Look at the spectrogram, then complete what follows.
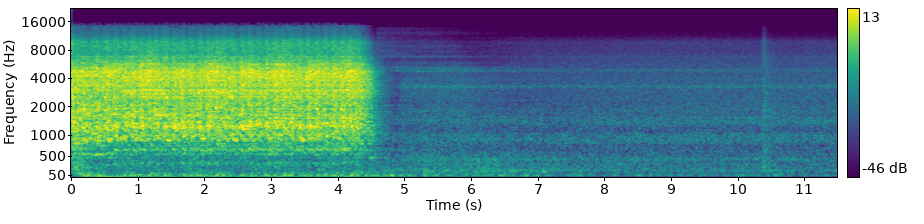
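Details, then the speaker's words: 1967 Chevrolet C10 cranked after sitting 10 years: starter spins engine about four seconds with an even beat, about three pulses a second; compression sounds equal, broken rocker arm already replaced. "the starters did so that sounds pretty good everything's rotating good sounded like we had good compression on everything"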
